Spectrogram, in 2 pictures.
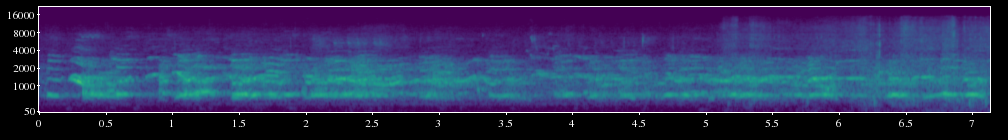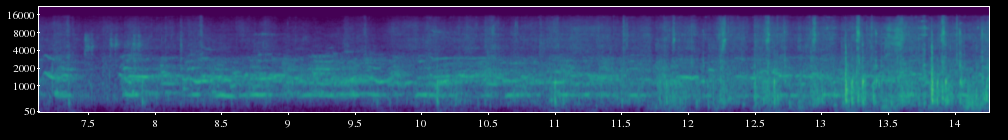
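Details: A pack of beagles, Ribo and Mira among them, in full cry after a hare that ran through water. Sustained overlapping baying continues throughout, growing denser with rustling and clicking noise in the later seconds.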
